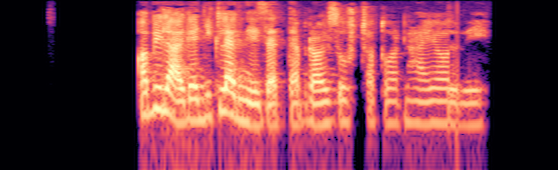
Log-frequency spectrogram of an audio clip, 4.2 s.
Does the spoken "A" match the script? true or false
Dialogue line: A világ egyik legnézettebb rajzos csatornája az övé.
true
